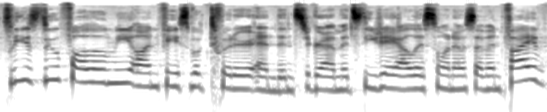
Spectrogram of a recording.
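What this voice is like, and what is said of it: Polished radio DJ voice. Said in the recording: “I love the sound of your voice. ... Iba na yung boses. ... The DJ voice. ... That's a professional voice.”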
